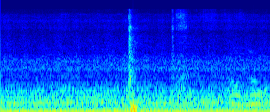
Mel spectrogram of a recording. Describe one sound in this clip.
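A bean bag thumps against a wooden board.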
